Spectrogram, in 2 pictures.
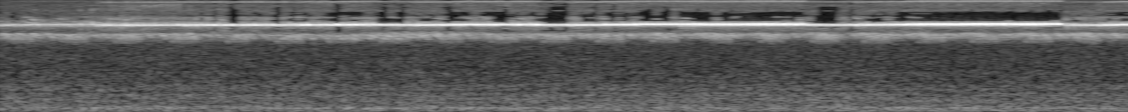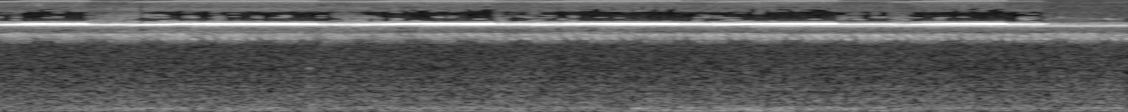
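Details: Autumn insects singing together by candlelight, loud unbroken high trills with a thin whistle-like tone above, the volume stepping up and down in short waves, with a quiet low rustle underneath.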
